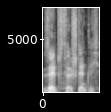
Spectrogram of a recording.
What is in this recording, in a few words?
cheers, de; "Selbstverständlich"; Spy Sprachkommandos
